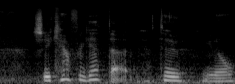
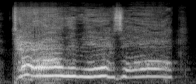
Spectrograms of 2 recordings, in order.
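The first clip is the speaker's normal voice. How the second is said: put-on drunken scream, higher and louder; 18 dB louder than usual. Retelling a reading where drunk drag queens heckled: imitating screaming. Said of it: "they were just screaming".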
